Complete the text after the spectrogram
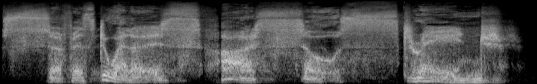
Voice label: Female Naga; Darkscale; Emote Response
